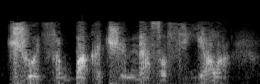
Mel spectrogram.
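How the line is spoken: Whispered in ear. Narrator (Russian): шепнул в ухо Вовчик

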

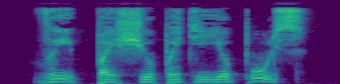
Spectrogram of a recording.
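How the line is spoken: Whispered request. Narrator (Russian): почему-то шепотом попросил он

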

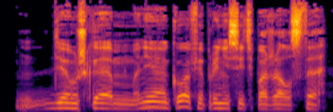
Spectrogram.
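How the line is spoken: Strained choked voice. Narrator (Russian): попросил Егор сдавленным голосом

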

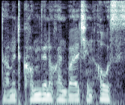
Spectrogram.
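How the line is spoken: Plain. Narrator (German): sagte Lukas

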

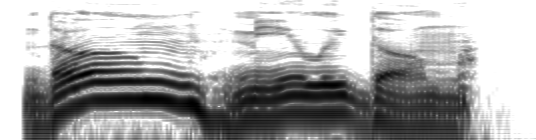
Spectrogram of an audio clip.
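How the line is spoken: Grumbled. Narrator (Russian): буркнул я

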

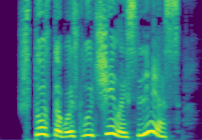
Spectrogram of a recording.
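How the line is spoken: Angry shout. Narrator (Russian): сердито выкрикнула она

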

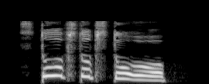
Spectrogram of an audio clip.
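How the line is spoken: Shouted. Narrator (Russian): закричал Пашка

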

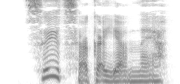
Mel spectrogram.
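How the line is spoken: Straining old woman rasping. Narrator (Russian): напрягаясь от усилий, прохрипела старуха

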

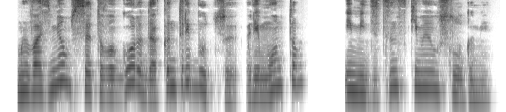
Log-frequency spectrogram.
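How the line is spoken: Plain. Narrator (Russian): сказал Джим

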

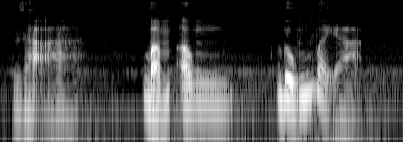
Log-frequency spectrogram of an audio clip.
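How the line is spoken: Soft trembling reply. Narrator (Vietnamese): Anh phu xe cả người run lên bần bật, giọng run run đáp khẽ

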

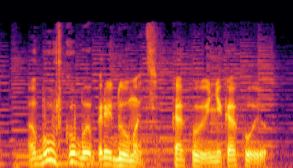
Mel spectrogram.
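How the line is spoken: Grumbling. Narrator (Russian): проворчал он

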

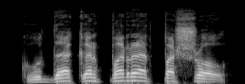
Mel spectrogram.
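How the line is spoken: Growling. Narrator (Russian): рыкнул я

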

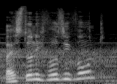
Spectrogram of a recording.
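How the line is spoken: Calling after someone. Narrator (German): rief Samuel ihm hinterher

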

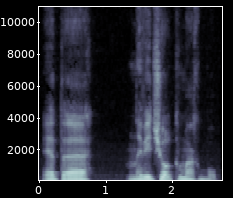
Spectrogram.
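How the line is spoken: Lazy question, mouthpiece in mouth. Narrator (Russian): лениво спросила Ханифа, даже не потрудившись вынуть мундштук изо рта

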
